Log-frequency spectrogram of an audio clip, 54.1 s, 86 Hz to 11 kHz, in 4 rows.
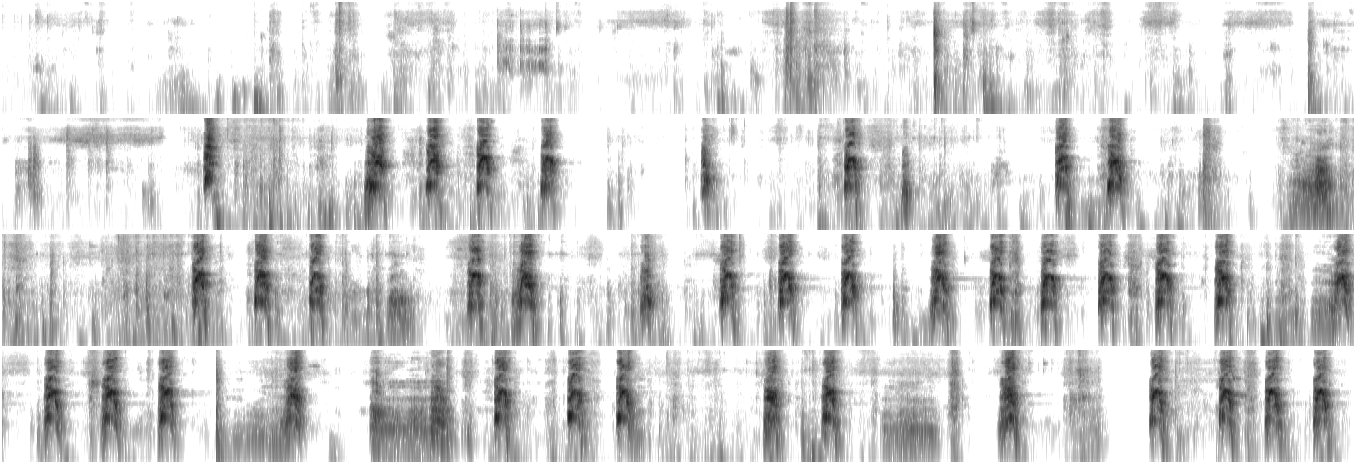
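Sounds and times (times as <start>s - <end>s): dogs barking: 24.0s - 24.8s, 36.3s - 39.4s, 40.3s - 42.4s, 43.4s - 43.6s, 44.9s - 47.0s, 48.2s - 49.0s, 50.5s - 50.8s, 52.0s - 54.0s
dogs growling: 44.2s - 45.1s, 49.3s - 50.2s.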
